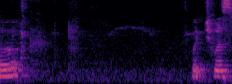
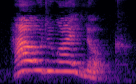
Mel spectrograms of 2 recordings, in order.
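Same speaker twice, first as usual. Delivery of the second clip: hopeful showing off; 11 semitones higher, 9 dB louder than usual. Acted. Mother showing off dress.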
